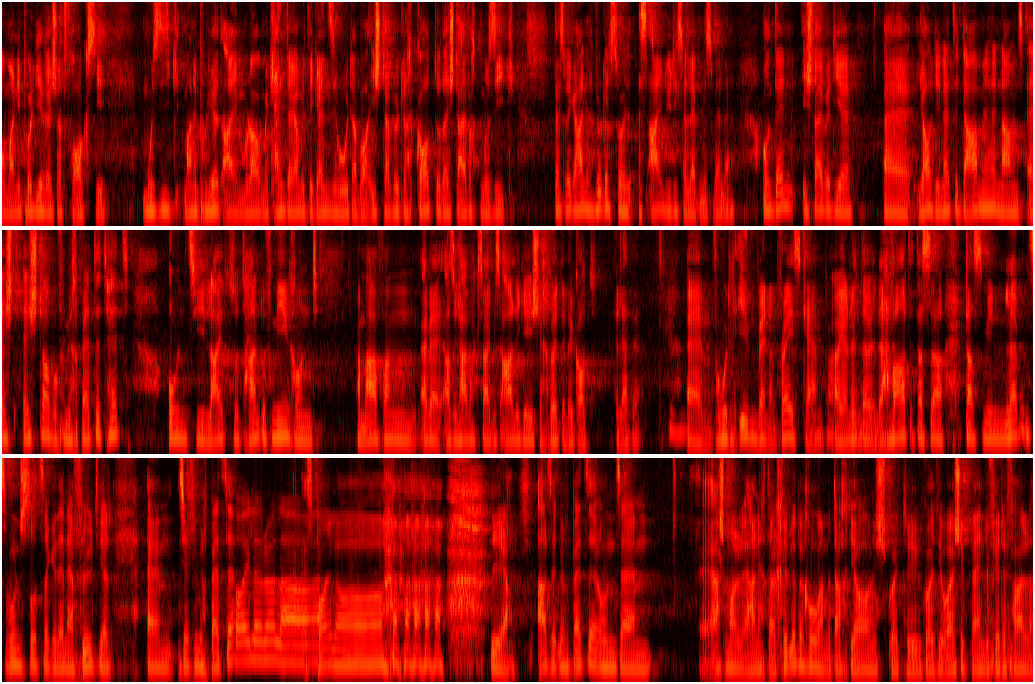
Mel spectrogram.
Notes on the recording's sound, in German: LIVE vom PraiseCamp. Wir sind wieder da und melden uns direkt mit einer Spezialfolge zurück, die wir über Neujahr am PraiseCamp aufgenommen haben. Warst du vor Ort bereits dabei und möchtest nun hören, ob man dich an deinem Klatschen erkennen kannst?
